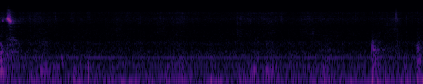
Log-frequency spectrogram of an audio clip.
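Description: Faint sizzling and scraping of TVP being stirred with a wooden spoon in a hot stainless steel frying pan, under a faint steady hum, with one small click near the end.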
